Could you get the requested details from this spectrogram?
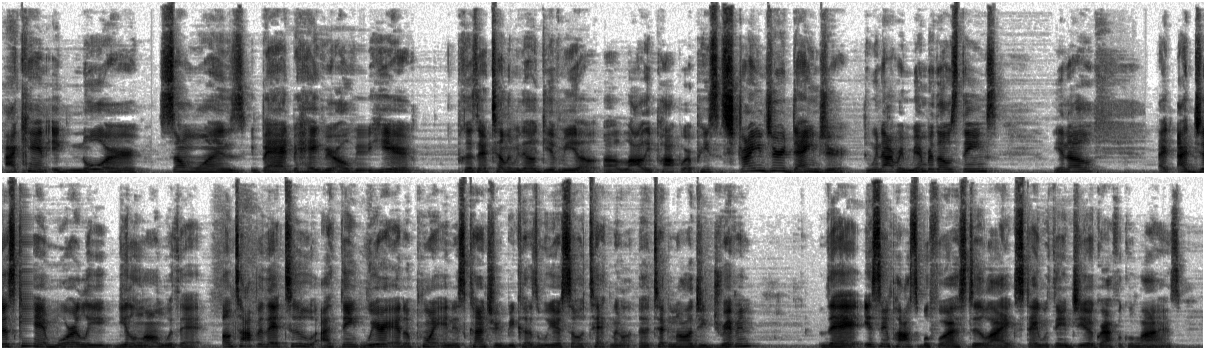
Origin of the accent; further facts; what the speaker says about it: Nashville, Tennessee, United States; I'm from Nashville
